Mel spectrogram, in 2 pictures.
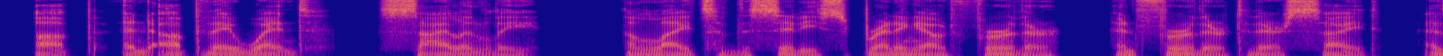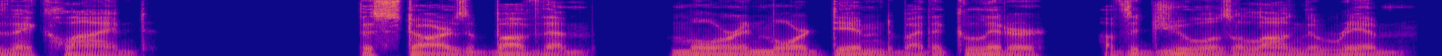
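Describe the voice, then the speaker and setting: Using a put-on character voice, a man speaks at a moderate pace with a very deep, low pitch, recorded very cleanly against a silent background. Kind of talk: pulp adventure reading. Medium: read story.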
